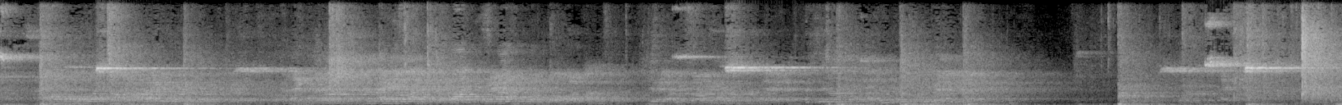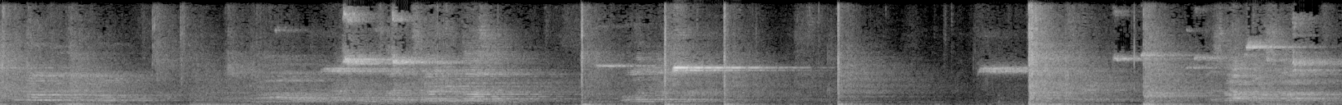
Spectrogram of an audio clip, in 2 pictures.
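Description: Young men talk and call out to each other in a large echoing hall.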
